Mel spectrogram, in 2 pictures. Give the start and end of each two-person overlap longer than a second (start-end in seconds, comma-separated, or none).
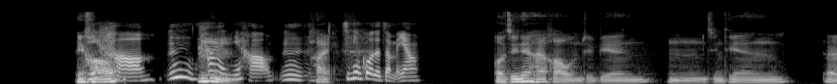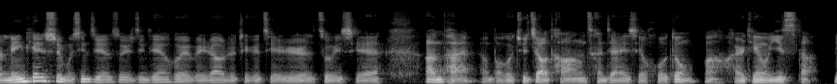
none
